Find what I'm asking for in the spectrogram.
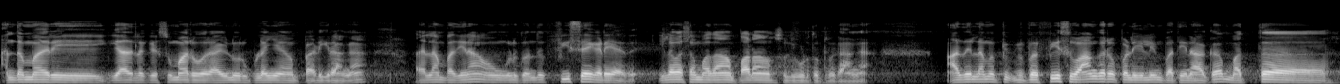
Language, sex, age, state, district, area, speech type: Tamil, male, 30-45, Tamil Nadu, Thanjavur, rural, spontaneous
